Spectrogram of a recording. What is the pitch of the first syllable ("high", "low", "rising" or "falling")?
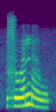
rising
